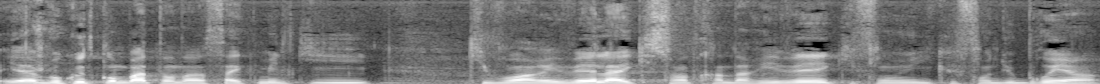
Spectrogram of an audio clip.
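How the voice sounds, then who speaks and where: A man speaks at a fairly quick pace. His voice sits at a medium pitch with a dark, mellow tone. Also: big swings in loudness. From Belgium. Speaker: MMA fighter. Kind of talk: interview. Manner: animated.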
